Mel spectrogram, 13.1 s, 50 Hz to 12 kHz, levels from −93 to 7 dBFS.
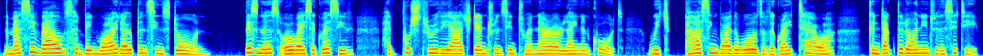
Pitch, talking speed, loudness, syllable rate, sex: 210 Hz, 175 wpm, -17 LUFS, 5.4 syllables/s, female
